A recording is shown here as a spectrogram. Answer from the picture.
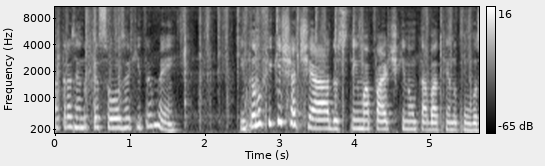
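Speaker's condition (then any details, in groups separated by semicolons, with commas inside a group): No condition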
